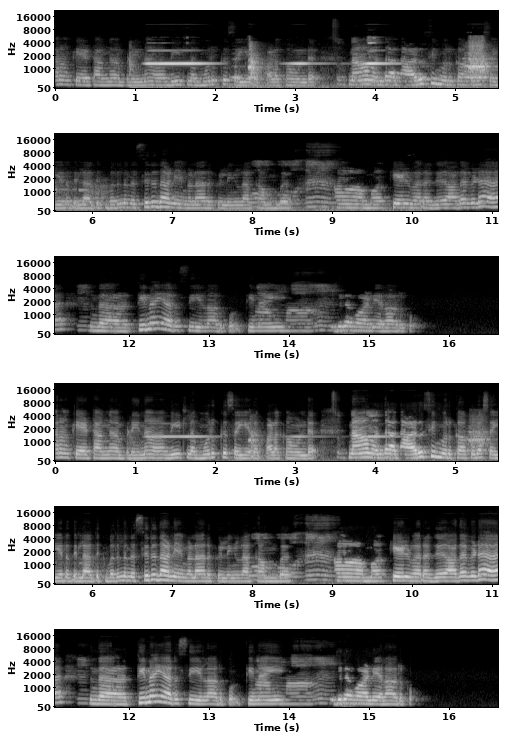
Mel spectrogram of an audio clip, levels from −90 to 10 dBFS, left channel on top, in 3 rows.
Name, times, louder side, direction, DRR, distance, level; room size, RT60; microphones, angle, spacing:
voice 1, 0.0-3.4 3.7-8.5 9.0-14.0 14.5-15.5, right 6 dB, 70° right, 0.3 m, -20 dB
sound 1, 0.9-10.1, left 11 dB, 85° left, 0.3 m, -22 dB
voice 2, 3.5-4.1 7.9-9.1 11.4-11.6 13.6-14.7, right 3 dB, 40° right, 0.7 m, -33 dB
5.1 x 3.8 x 2.3 m
head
